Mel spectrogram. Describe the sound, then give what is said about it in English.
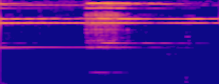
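A faint telephone bell rings with a steady metallic tone, swelling into a brief brighter jangle midway, with no voices present. “Oh, the phone. I better turn this thing off.”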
